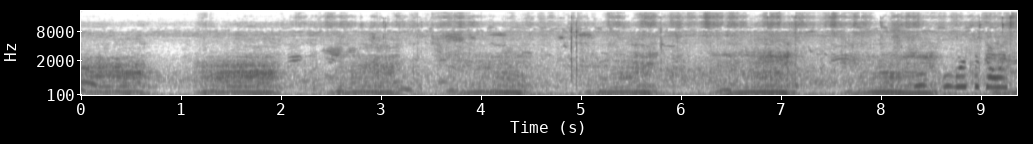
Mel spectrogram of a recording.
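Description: Cattle moo repeatedly in a steady series of low, drawn-out calls, fairly close, with faint background noise between them.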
